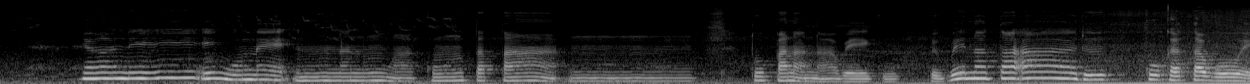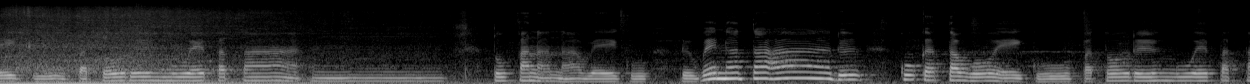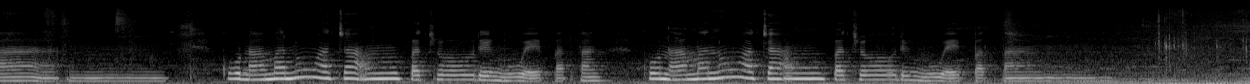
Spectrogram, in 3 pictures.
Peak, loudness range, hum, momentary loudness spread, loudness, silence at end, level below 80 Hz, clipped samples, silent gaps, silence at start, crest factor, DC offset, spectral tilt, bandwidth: -8 dBFS; 7 LU; none; 14 LU; -26 LUFS; 0 s; -38 dBFS; under 0.1%; none; 0 s; 18 dB; under 0.1%; -7.5 dB/octave; 16 kHz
